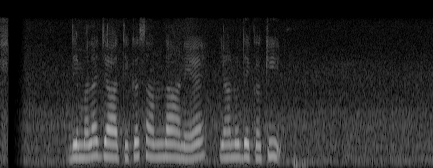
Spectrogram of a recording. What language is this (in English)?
Sinhala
